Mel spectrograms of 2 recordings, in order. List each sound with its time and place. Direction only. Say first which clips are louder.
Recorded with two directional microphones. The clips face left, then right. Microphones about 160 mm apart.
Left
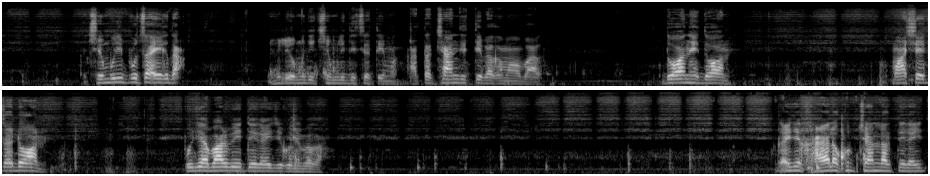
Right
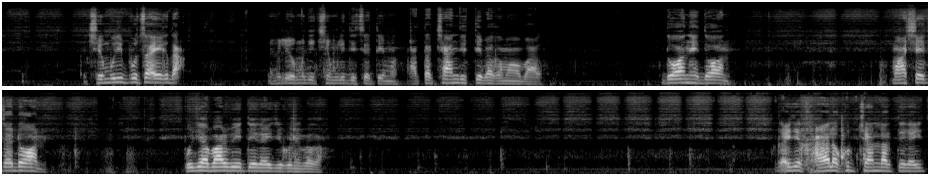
0.8 s speech: right 1 dB; 20° right (ahead or behind)
2.6 s speech: left 2 dB; centre (ahead or behind); by 5.4 s 35° right (ahead or behind)
6.6 s speech: even; 20° right (ahead or behind)
8.9 s speech: even; 20° right (ahead or behind)
9.7 s a sound: left 7 dB; 75° left (ahead or behind)
11.0 s speech: right 1 dB; 20° right (ahead or behind)
13.4 s rub: left 15 dB; 85° left
15.4 s rub: left 7 dB; 50° left (ahead or behind)
17.0 s speech: left 1 dB; 15° right (ahead or behind)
